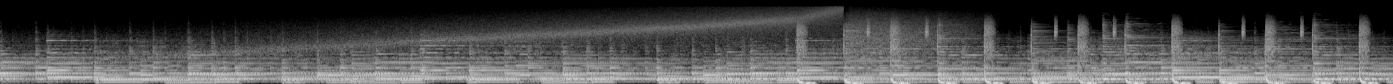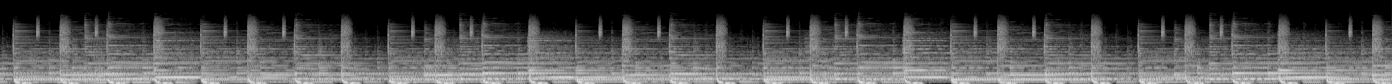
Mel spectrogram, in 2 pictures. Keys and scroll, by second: 1.6 KP_Add.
